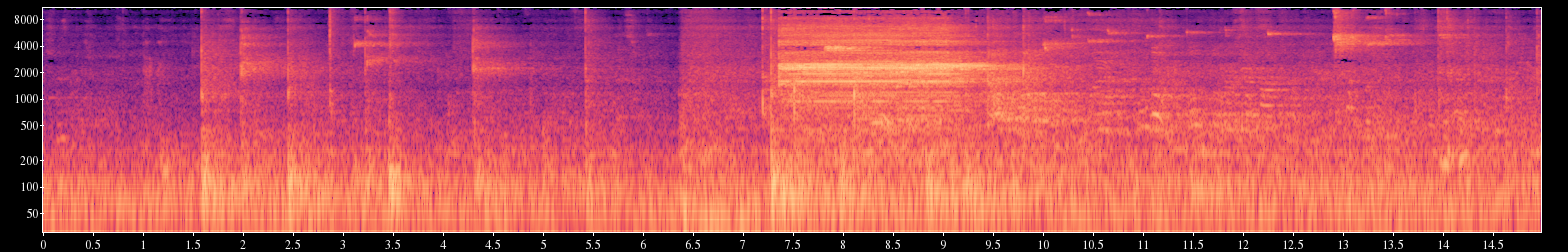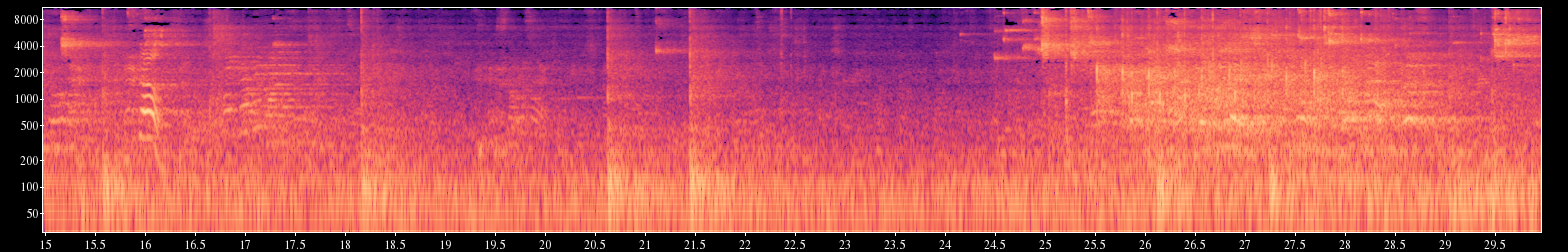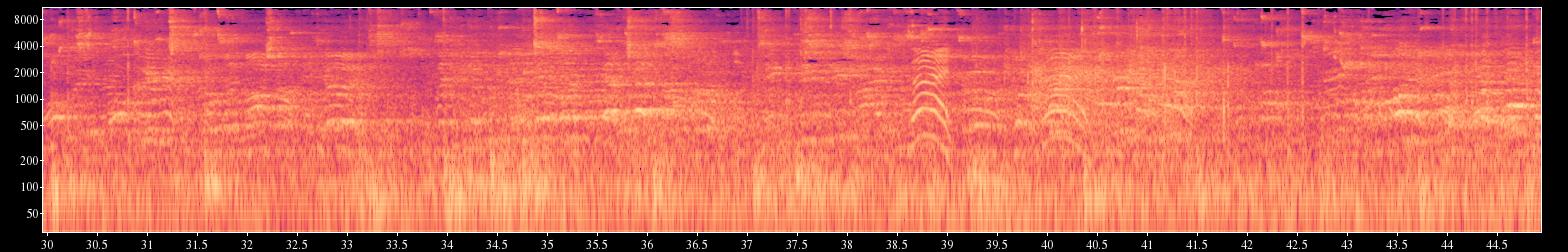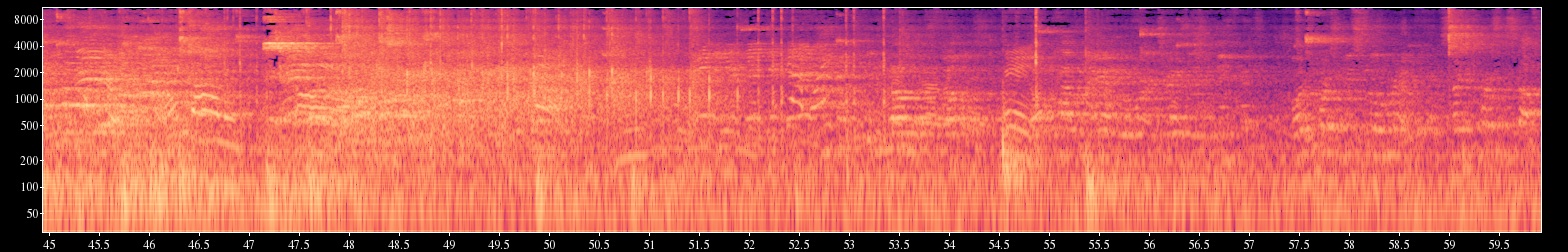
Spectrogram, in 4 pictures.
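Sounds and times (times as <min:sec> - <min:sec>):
sneakers squeaking: 0:01.0 - 0:05.6, 0:07.2 - 0:18.4, 0:20.6 - 0:21.8, 0:24.1 - 0:39.6, 0:40.2 - 0:53.7, 0:54.4 - 0:56.7, 0:57.4 - 0:58.2
people shouting and talking: 0:07.3 - 0:18.0, 0:25.3 - 0:55.7.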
